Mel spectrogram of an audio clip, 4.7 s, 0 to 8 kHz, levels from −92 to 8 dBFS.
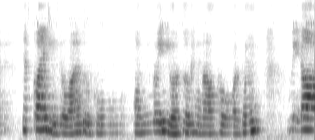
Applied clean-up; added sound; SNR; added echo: neural mask model DeepFilterNet 3.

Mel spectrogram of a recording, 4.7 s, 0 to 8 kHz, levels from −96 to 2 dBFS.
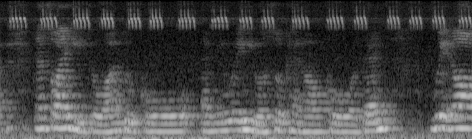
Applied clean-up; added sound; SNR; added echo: none; Cricket; 11 dB; reverberation time 0.6 s.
